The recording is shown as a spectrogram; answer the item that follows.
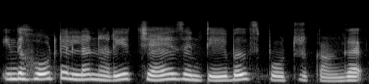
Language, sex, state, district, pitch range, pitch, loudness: Tamil, female, Tamil Nadu, Nilgiris, 195-245 Hz, 220 Hz, -16 LUFS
